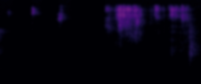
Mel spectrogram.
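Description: Near silence: a couple of tiny clicks, then soft, faint rustling as small items are handled, over a low room hum.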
